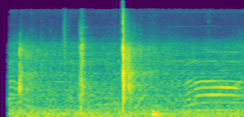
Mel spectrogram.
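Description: A baseball bat hitting a ball with a sharp crack about a second in, the loudest sound, after a few fainter cracks, followed by a dull thump.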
